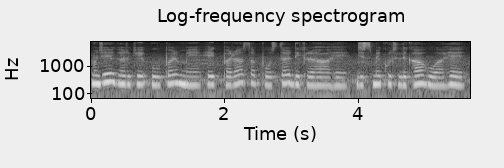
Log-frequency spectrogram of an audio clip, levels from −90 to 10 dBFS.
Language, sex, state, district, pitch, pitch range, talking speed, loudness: Hindi, female, Arunachal Pradesh, Lower Dibang Valley, 220 Hz, 210-235 Hz, 180 wpm, -16 LUFS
